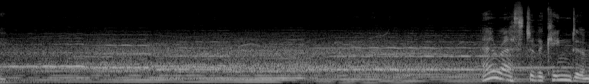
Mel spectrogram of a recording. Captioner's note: crowd cheering; gentle music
